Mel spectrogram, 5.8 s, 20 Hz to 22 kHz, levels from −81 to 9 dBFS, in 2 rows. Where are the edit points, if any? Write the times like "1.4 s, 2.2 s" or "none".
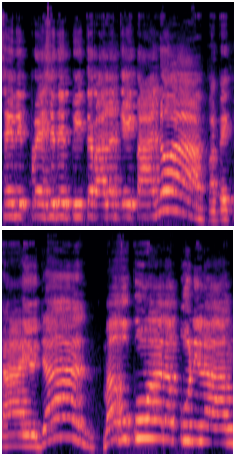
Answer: none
